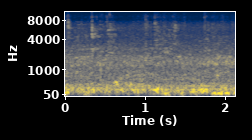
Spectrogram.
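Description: Rock pigeons cooing low over a steady background of city street noise, with a few short, high chirps.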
